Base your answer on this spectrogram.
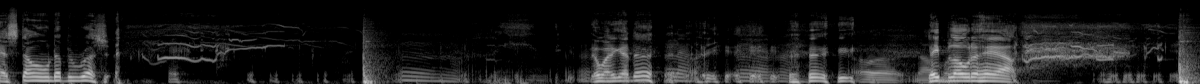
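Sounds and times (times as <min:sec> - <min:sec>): person laughing in high squeal: 0:01.4 - 0:03.6, 0:10.2 - 0:12.0.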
